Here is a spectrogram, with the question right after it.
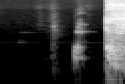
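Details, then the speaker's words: Single loud, explosive adult cough after a faint throat sound and brief voiced catch, cut off at the end; the speaker says they cough all the time and will try a lozenge to cough less. "Je sais que ça peut être énervant pour ceux qui écoutent de m'entendre tousser tout le temps, mais bon, c'est pas de ma faute"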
